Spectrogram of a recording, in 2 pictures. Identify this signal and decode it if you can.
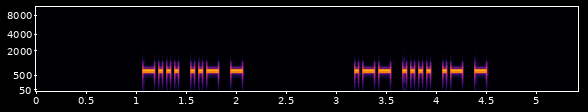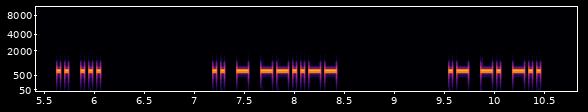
Morse code, heard as a keyed tone, about 30 wpm, 700 Hz. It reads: BUT WHAT IS IT, AND
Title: 4x Word-Spacing - Sentences from Top 300 Words - 30wpm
